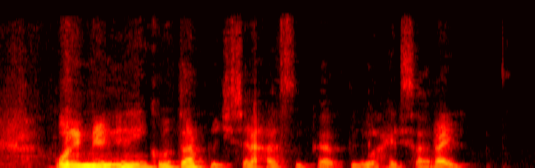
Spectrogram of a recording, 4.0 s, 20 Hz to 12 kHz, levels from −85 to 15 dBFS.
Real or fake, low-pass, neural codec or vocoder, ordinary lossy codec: fake; 10.8 kHz; codec, 24 kHz, 1.5 kbps, HILCodec; AAC, 48 kbps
